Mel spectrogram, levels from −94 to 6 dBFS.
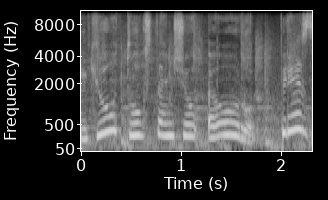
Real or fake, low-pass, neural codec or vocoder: fake; 9.9 kHz; vocoder, 44.1 kHz, 128 mel bands, Pupu-Vocoder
